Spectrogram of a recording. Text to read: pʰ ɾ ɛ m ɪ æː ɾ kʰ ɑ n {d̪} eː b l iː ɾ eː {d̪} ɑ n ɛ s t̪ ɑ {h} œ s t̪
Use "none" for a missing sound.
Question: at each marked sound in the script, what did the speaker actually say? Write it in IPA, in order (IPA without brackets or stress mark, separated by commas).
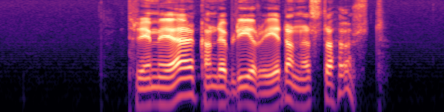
d̪, d̪, h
